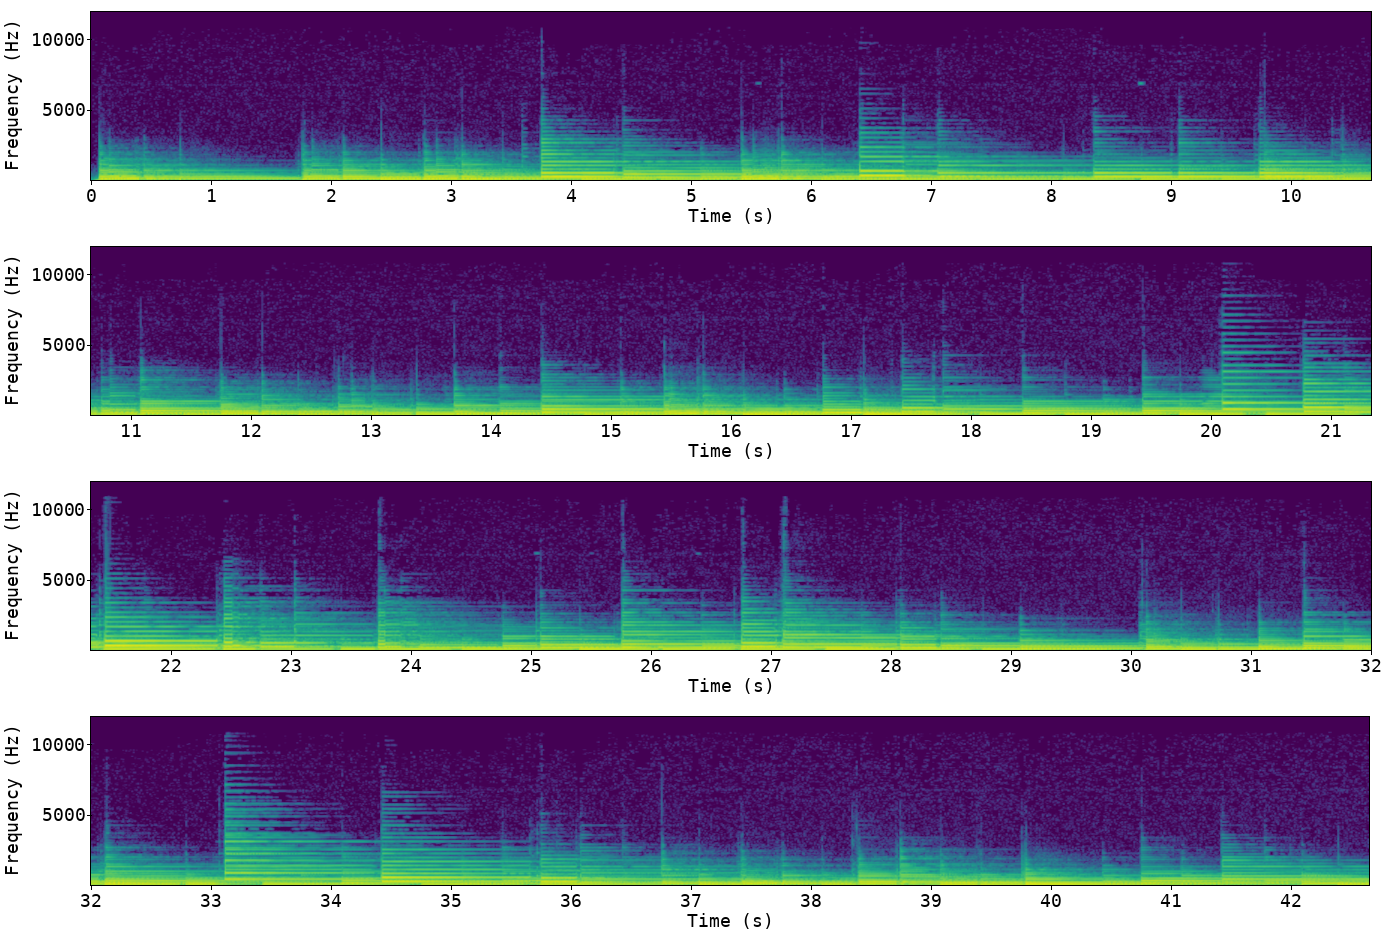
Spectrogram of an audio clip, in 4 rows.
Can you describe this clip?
Gmajor folk 90 bpm
90bpm, folk, guitar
